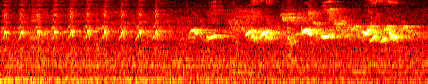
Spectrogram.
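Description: Birdsong: a quick run of repeated high chirps, about five a second, for the first two seconds, then more varied warbling notes.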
